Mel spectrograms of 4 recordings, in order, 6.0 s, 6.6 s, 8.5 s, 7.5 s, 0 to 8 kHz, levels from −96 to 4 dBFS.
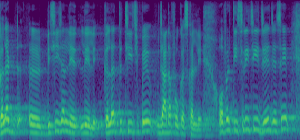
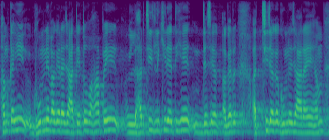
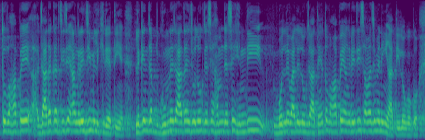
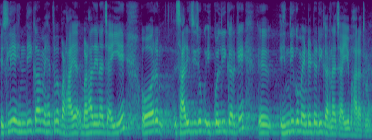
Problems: background sounds at intervals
